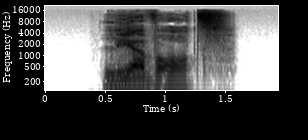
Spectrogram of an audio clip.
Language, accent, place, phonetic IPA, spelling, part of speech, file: German, Germany, Berlin, [ˈleːɐ̯ˌvɔʁt͡s], Leerworts, noun, De-Leerworts.ogg
- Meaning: genitive singular of Leerwort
